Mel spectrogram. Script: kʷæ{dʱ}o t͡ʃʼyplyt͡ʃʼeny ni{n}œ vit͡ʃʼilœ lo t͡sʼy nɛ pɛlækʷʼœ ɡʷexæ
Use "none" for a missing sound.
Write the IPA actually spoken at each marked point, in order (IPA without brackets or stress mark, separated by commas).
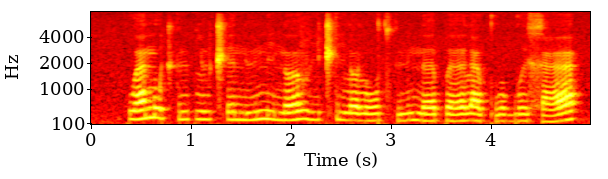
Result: n, n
